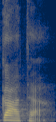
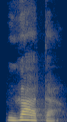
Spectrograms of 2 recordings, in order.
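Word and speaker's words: γάτα: initial G letter but it is not pronounced Gata the first consonant is softer Gata watching contemporary videos such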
